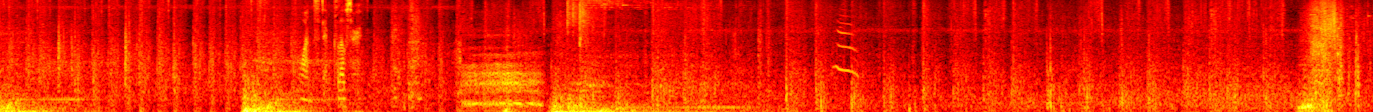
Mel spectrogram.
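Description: Footsteps run quickly over dirt and wooden boards.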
